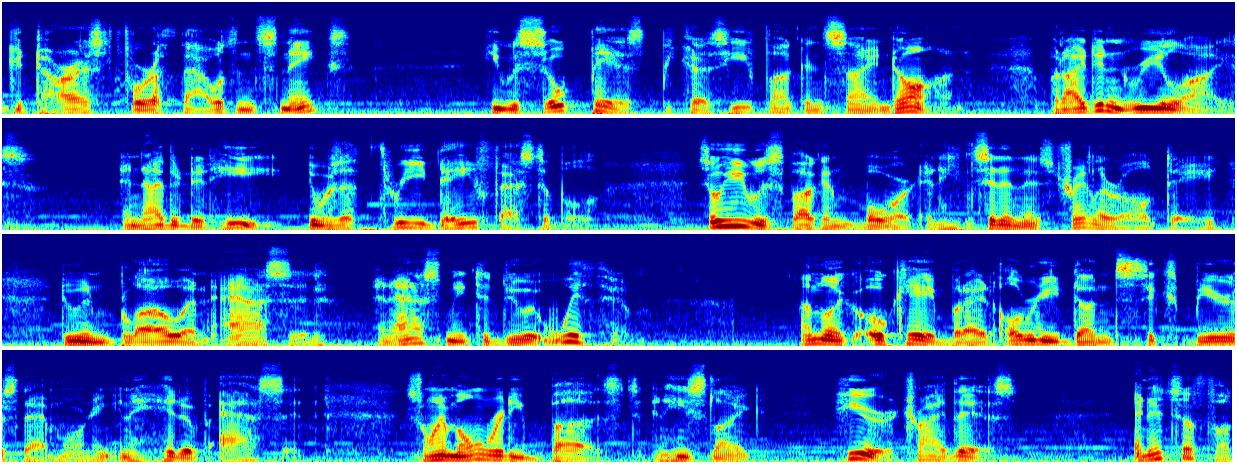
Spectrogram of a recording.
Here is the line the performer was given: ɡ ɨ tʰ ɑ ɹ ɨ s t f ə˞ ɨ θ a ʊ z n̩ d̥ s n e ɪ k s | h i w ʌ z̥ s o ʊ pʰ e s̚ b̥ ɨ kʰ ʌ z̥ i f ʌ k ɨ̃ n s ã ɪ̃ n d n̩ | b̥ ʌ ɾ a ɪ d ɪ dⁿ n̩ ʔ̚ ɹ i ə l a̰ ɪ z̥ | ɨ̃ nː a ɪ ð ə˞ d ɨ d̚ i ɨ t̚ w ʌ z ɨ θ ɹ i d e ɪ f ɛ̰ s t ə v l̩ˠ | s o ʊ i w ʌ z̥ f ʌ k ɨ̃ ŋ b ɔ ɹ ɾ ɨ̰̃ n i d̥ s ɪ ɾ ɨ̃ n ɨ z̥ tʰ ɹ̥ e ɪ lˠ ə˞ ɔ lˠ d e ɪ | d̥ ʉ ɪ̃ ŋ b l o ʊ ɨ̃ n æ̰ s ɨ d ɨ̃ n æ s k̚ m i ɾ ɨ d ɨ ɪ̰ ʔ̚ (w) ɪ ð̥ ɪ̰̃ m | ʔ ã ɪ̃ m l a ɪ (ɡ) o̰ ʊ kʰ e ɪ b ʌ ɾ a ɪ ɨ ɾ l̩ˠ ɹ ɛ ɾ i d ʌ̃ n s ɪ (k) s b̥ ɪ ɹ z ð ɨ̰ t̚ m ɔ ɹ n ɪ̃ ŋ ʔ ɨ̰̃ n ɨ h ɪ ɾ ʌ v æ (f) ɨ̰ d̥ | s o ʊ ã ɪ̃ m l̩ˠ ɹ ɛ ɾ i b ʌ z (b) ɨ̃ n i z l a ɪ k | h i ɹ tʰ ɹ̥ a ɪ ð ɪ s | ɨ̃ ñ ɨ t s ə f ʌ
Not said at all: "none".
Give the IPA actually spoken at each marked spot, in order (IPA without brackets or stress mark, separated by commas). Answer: w, k, k, s, d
